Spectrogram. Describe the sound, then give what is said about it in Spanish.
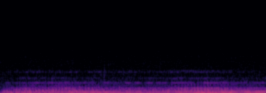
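A sled's turbine is started and runs steadily with a thin whistling whine over a deep droning rumble, like a small jet engine idling, holding an even pitch and loudness throughout. “Me coloco las gafas y pongo en marcha una turbina que silba como un pequeño jet.”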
